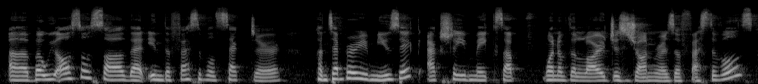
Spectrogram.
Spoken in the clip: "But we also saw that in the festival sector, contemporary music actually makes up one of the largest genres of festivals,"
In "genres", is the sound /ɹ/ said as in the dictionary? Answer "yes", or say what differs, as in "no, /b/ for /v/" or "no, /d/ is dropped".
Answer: yes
